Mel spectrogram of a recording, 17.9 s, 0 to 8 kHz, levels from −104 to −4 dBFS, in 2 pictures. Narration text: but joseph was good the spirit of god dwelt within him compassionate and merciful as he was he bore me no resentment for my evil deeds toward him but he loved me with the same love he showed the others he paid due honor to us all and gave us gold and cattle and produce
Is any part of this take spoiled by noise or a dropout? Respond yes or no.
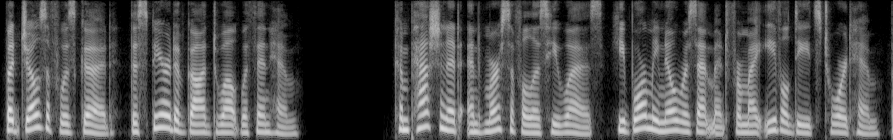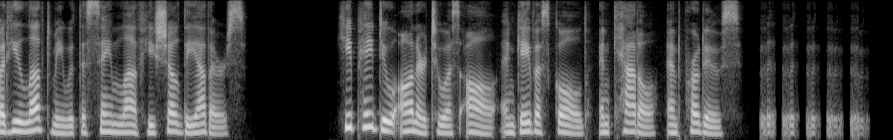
yes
